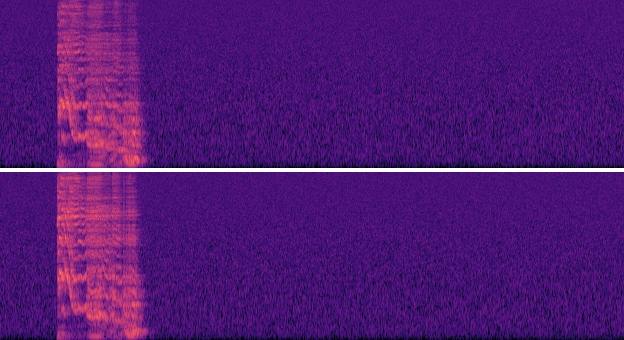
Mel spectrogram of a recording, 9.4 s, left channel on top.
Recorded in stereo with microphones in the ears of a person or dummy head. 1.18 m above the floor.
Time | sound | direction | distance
0.8 | a cupboard door | 35° right (ahead or behind) | 5 m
